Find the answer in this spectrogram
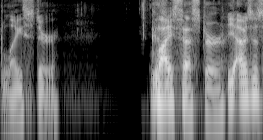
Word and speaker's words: Leicester: It's spelled Lester or Lester, but yeah, it's pronounced Lester.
